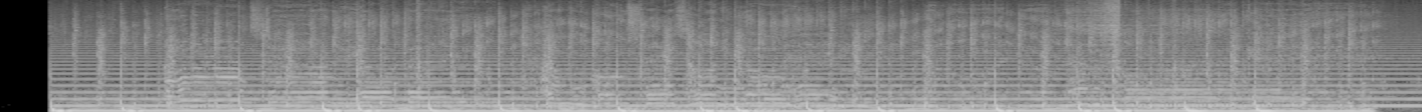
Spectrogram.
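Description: A Surge XT software synth on its initialized saw preset sustains one MIDI note in A minor, a dense, bright, buzzy tone holding steadily for the whole stretch with no talking.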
